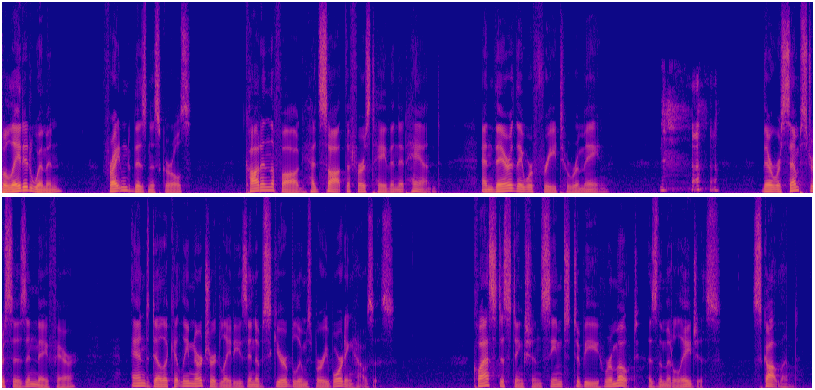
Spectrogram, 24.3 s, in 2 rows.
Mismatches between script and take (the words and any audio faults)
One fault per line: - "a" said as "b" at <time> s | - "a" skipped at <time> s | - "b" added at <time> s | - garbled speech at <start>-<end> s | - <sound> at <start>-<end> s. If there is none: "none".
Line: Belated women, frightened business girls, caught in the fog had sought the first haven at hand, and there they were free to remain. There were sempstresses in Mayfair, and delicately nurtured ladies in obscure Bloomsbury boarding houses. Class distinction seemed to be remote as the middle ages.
- laugh at 9.9-10.8 s
- "Scotland" added at 23.4 s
